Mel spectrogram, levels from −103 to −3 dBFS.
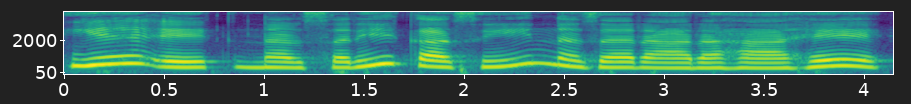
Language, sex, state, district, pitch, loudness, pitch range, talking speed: Hindi, female, Madhya Pradesh, Bhopal, 245 Hz, -13 LUFS, 230-290 Hz, 130 wpm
